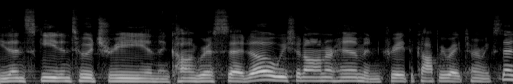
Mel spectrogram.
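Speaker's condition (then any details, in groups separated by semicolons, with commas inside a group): No condition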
